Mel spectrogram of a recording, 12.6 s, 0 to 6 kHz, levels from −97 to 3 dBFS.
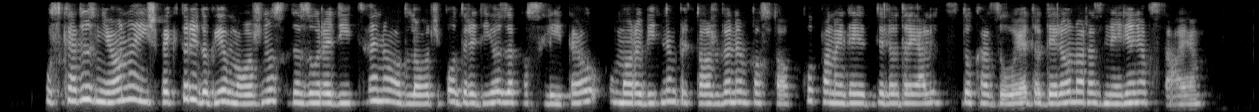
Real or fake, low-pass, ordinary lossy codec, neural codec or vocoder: fake; 5.4 kHz; none; codec, 16 kHz, 4.8 kbps, FACodec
